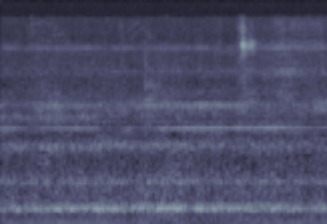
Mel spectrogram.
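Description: Hot-air heat gun running steadily, its fan blowing with a low, even hum.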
